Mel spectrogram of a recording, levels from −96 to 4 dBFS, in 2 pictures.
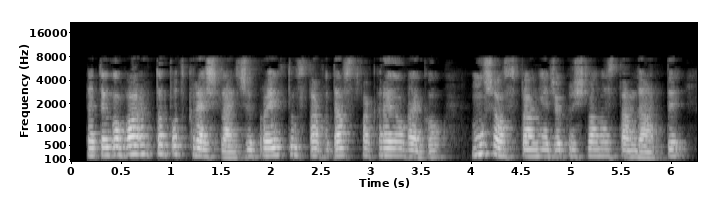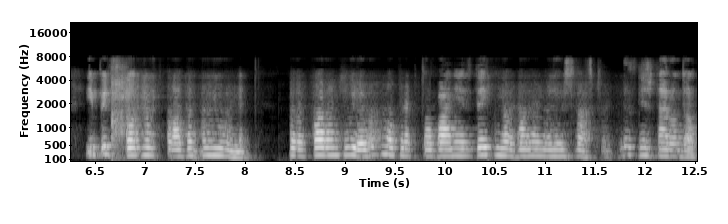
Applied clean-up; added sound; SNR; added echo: neural mask model DeepFilterNet 3.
